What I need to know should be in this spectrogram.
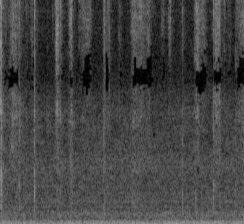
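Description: Paper rustles and crinkles softly between fingers.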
